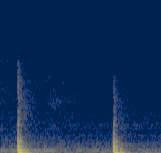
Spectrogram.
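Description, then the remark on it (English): Two dull, low thuds about a second apart, like something bumping against a table or chair leg, moderately loud with quiet between. “Maybe you can stop kicking the table or the chair or whatever.”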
